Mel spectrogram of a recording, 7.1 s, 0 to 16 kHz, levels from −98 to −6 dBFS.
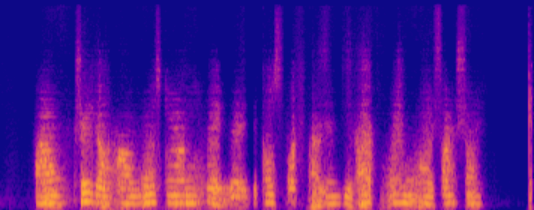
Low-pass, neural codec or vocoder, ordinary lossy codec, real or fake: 14.4 kHz; codec, 44.1 kHz, 0.9 kbps, DAC; none; fake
